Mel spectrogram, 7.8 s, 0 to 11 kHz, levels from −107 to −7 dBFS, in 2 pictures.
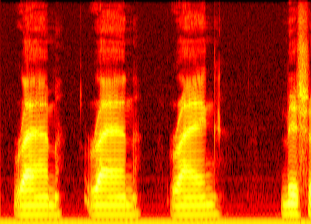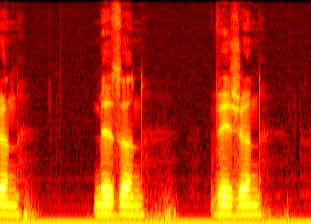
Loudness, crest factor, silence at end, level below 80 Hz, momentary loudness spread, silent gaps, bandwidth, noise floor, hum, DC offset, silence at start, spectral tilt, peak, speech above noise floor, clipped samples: -25 LUFS; 22 dB; 0.3 s; -54 dBFS; 19 LU; none; 11 kHz; -65 dBFS; none; 0.8%; 0.2 s; -5.5 dB/octave; -6 dBFS; 40 dB; under 0.1%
